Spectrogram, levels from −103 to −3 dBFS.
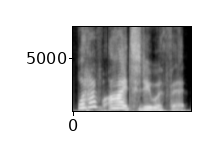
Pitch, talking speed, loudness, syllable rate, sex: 270 Hz, 355 wpm, -17 LUFS, 6.9 syllables/s, female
